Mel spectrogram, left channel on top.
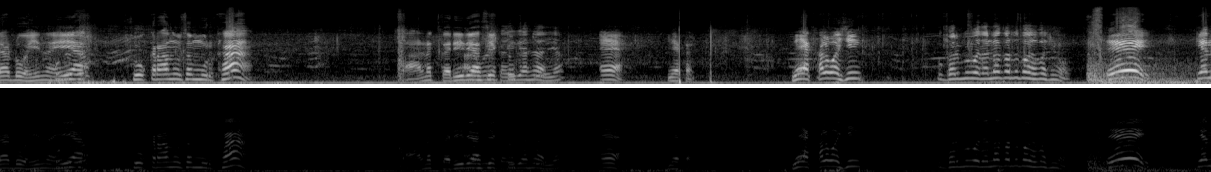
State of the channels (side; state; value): right; quieter; 36.0 dB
